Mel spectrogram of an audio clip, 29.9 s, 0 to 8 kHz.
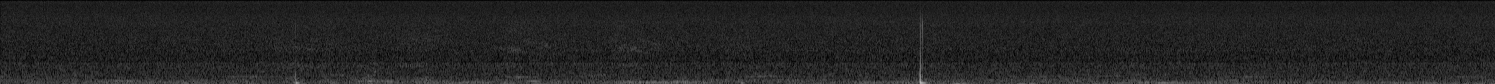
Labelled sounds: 10.1	10.4	humpback whale, 1.2 to 1.4 kHz

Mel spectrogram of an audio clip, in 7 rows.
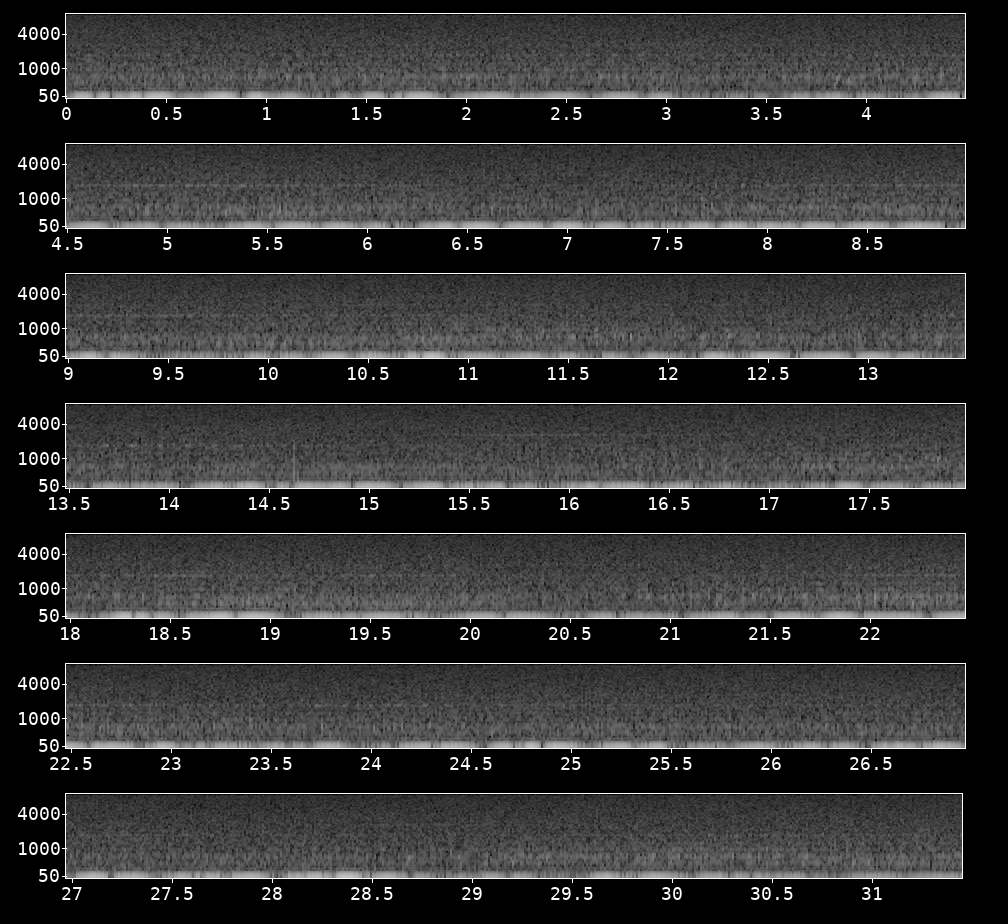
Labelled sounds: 18.4	18.7	vessel noise, 1.7 to 1.9 kHz

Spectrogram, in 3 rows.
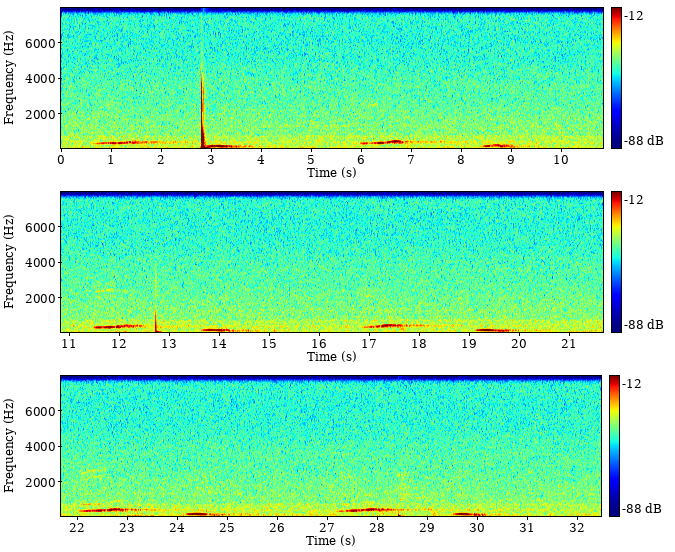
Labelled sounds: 22.2	22.5	humpback whale, 2.1 to 2.3 kHz

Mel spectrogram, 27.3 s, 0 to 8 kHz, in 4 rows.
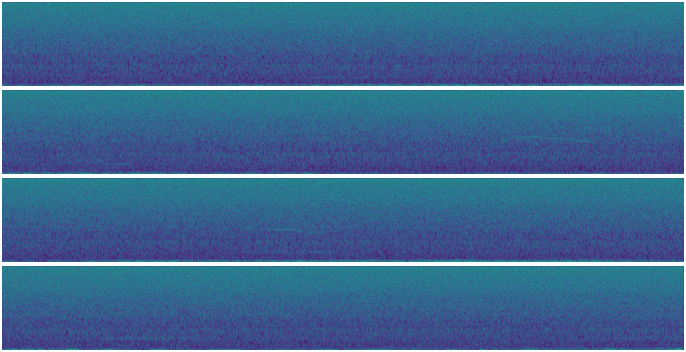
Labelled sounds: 12.0	12.2	humpback whale, 1.3 to 1.4 kHz
16.4	16.7	humpback whale, 1.1 to 1.2 kHz

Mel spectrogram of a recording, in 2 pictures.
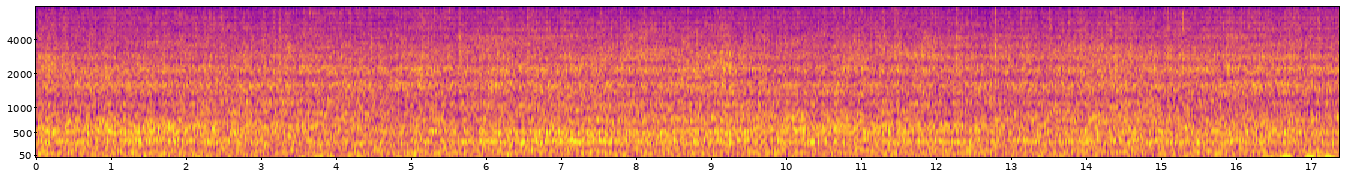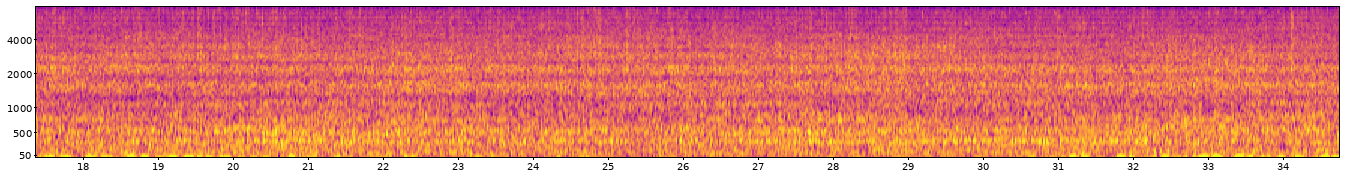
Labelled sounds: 6.4	6.7	vessel noise, 5.3 to 5.5 kHz

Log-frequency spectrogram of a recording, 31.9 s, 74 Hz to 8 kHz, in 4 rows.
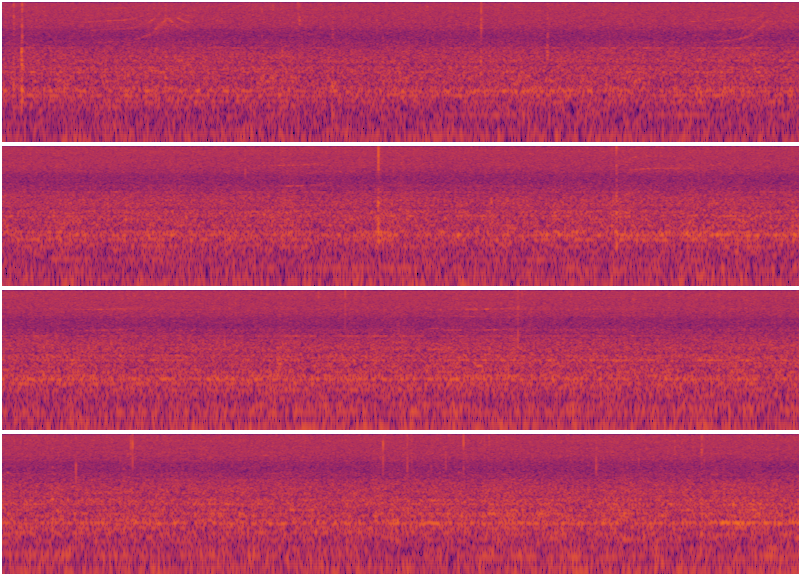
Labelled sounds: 10.7	11.8	killer whale, southern resident, J pod, call S01, 1.8 to 6.0 kHz
14.1	15.0	killer whale, southern resident, J pod, 3.3 to 7.7 kHz
16.6	17.6	killer whale, southern resident, J pod, 1.9 to 4.6 kHz
20.2	21.4	killer whale, southern resident, J pod, 1.8 to 4.5 kHz

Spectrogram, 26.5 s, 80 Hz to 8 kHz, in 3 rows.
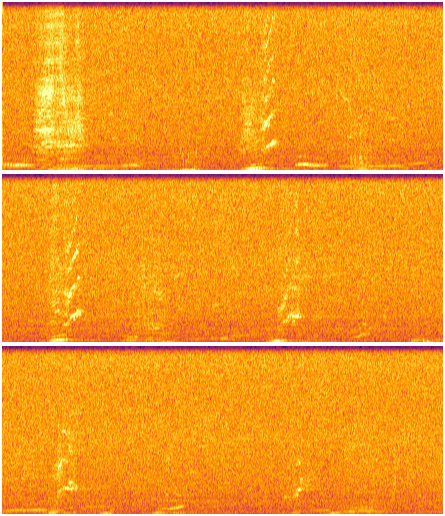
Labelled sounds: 1.1	1.6	humpback whale, 2.2 to 3.5 kHz
5.2	5.6	humpback whale, 0.93 to 3.0 kHz
10.0	10.5	humpback whale, 1.1 to 2.9 kHz
14.4	14.8	humpback whale, 0.93 to 2.9 kHz
18.7	19.2	humpback whale, 0.90 to 2.7 kHz
23.4	23.8	humpback whale, 0.86 to 1.8 kHz

